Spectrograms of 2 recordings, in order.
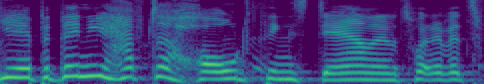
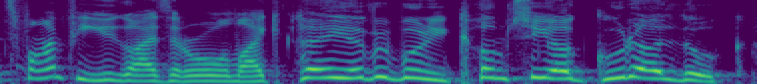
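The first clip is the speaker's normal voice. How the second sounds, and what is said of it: Impression of a friend's voice. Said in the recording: “That's the best impersonation of Tom I've ever seen. ... You sound exactly like that.”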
